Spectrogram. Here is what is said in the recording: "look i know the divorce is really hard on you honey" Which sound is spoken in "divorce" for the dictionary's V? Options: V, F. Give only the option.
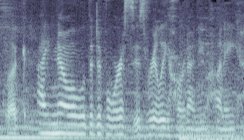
V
